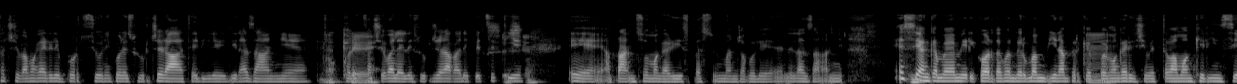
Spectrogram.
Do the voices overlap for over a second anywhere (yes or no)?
no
